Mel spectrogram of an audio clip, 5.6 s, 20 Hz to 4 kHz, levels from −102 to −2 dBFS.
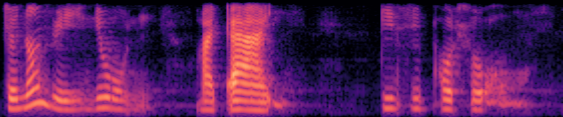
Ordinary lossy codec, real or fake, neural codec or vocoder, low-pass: none; fake; autoencoder, 22.05 kHz, a latent of 192 numbers a frame, VITS, trained on one speaker; 3.6 kHz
